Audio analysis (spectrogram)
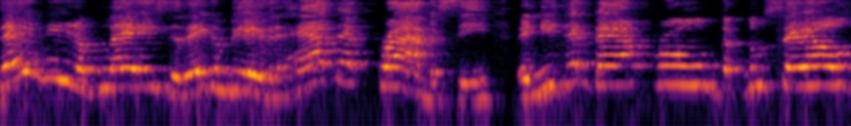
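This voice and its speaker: This woman's pitch is extremely high. She uses a raised, projected voice at a moderate pace. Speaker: live show co-host. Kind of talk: casual chat. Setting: live video stream. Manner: halting, repeats words.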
